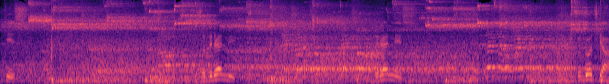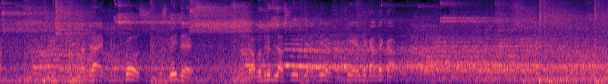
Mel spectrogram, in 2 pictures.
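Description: Sneakers squeak sharply on a wooden floor in a large echoing hall.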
